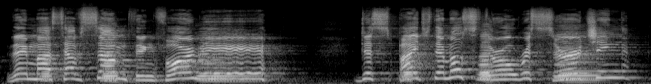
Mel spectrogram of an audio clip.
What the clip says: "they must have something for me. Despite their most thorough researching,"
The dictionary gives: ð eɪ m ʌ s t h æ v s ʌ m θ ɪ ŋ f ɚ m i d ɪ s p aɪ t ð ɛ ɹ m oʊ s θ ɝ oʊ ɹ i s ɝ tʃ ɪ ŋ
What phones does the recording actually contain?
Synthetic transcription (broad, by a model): ð eɪ m ʌ s t h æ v s ʌ m θ ɪ ŋ f ɚ m i d ɪ s p aɪ t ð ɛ ɹ m oʊ s t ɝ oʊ ɹ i s ɝ tʃ ɪ ŋ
